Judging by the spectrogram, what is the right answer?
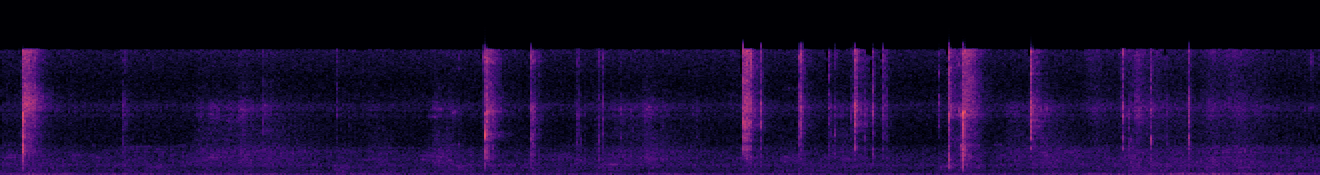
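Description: Light plastic clicks and taps as the parts of a small plastic gun are handled and fitted together and prodded with a slim pointed tool: a sharp click at the start, then scattered small clicks, over a steady low hum.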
